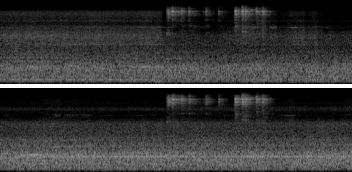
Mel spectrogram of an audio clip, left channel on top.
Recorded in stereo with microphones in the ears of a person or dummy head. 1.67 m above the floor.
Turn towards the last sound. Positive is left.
turn(degrees=-5)  # may be behind; listen again after turning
